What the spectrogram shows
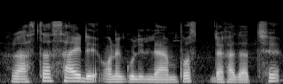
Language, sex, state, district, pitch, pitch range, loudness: Bengali, male, West Bengal, Cooch Behar, 125 Hz, 115-150 Hz, -17 LUFS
